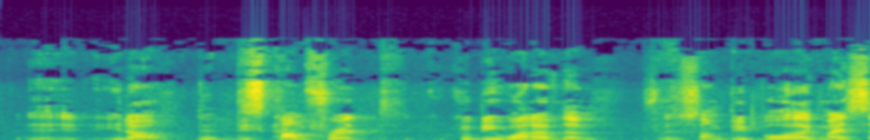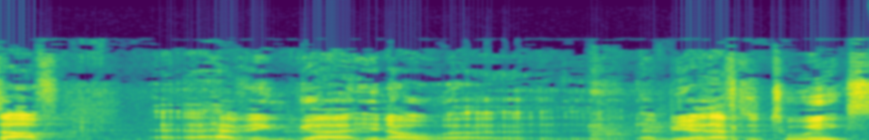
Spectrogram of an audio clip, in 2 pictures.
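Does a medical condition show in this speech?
No.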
